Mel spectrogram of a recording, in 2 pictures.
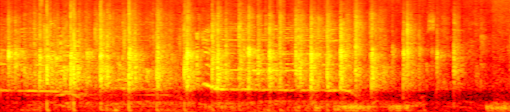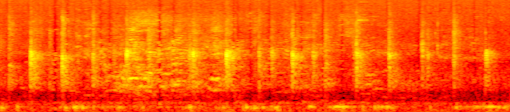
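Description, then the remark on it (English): A church audience claps steadily for several seconds as a girl comes forward to recite a poem, a dense patter of many hands with scattered sharper claps, while murmuring voices and a low hum run underneath. “Let's keep clapping till she gets here, please.”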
